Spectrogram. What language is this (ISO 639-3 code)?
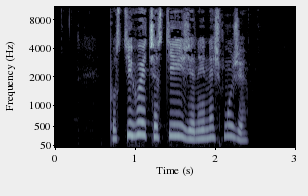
ces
